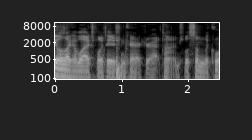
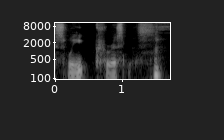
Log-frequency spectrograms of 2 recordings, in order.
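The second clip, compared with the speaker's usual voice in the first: laid-back, cool, breathy near-whisper; 3 semitones lower, 8 dB quieter than usual. Showing how to say Sweet Christmas: cool delivery. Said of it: "you just got to say it cool".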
